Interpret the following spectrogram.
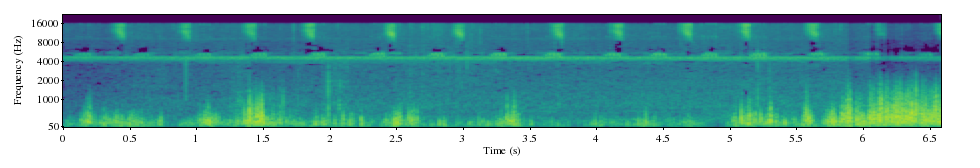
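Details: Unknown insect recorded calling on July 8, 2019 in Beaver County, Oklahoma, giving a continuous high-pitched drone with regular brief higher pulses roughly twice per second, while rough low rustling noise comes and goes, swelling near the end.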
